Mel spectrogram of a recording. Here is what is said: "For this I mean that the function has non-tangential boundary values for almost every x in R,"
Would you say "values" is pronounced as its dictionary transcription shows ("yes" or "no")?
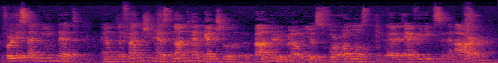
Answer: no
